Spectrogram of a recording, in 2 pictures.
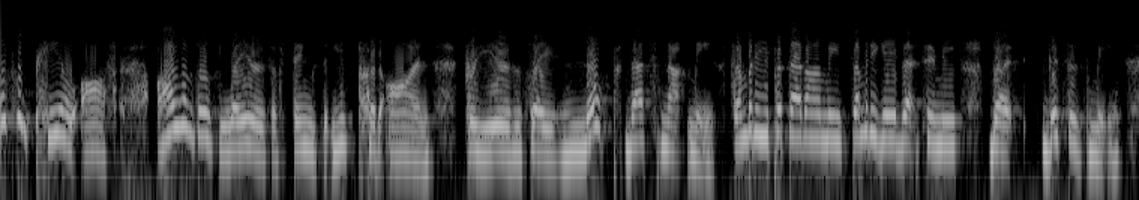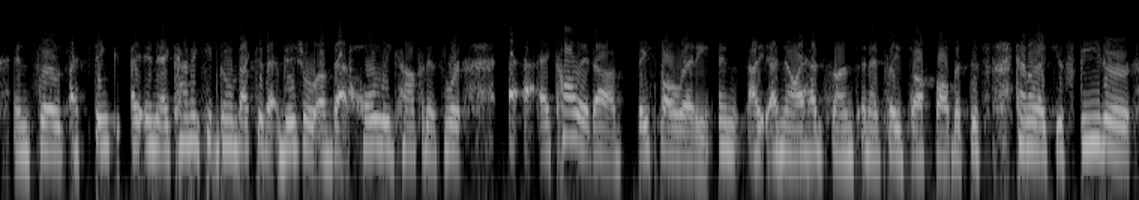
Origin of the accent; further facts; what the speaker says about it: Kentucky, United States; also born or lived in Fort Lauderdale; I didn't mind being, you know, from Kentucky and all of that, but I just did not want to be, people put things on you without actually knowing you.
